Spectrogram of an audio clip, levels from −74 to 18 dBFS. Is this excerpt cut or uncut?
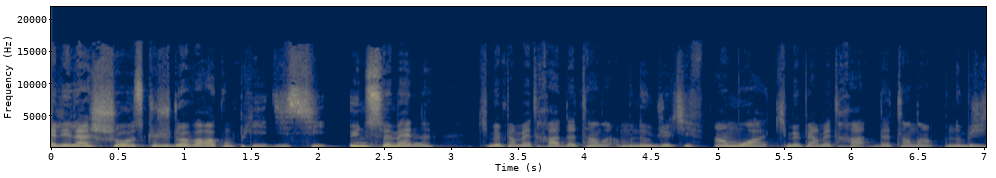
uncut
